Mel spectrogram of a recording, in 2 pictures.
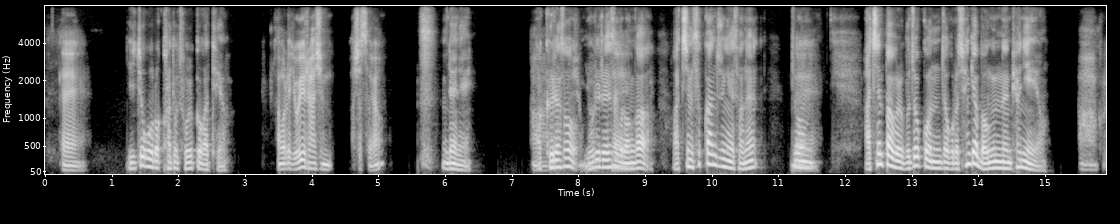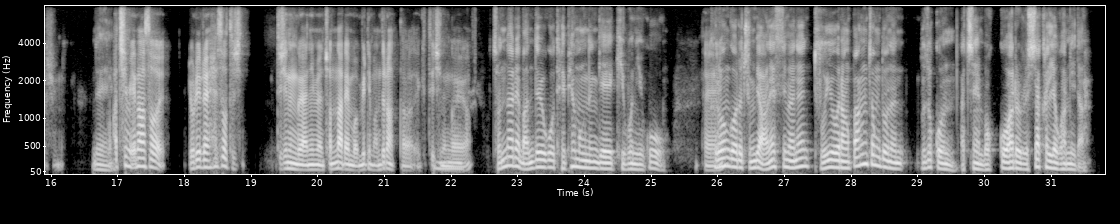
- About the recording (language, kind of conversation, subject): Korean, unstructured, 오늘 하루는 보통 어떻게 시작하세요?
- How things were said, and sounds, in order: sniff; tapping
